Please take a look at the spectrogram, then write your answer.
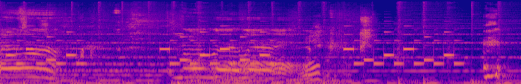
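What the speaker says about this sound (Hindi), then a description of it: "एसीपी साहब का फोन।" A mobile phone rings for an incoming call in a Hindi crime drama, its electronic melodic ringtone of shifting tones playing over background music while someone speaks.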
